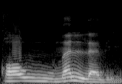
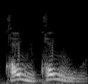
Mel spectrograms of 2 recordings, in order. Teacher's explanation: Qa tu tebal, pangkal halkum ada sifat isti'la. Pangkal lidah hampir dengan anak tekak ada sifat isti'la.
